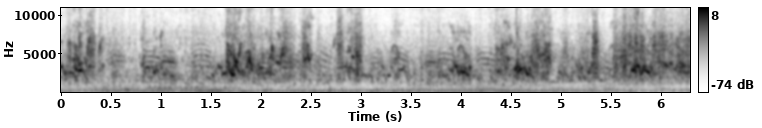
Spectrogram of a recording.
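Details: Several pet budgies chirping and squawking, bursts of scratchy warbled chatter rising and falling in waves every second or so.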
